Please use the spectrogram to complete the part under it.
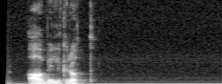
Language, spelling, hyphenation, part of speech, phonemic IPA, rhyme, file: Norwegian Bokmål, abildgrått, ab‧ild‧grått, adjective, /ˈɑːbɪlɡrɔt/, -ɔt, Nb-abildgrått.ogg
- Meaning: neuter singular of abildgrå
